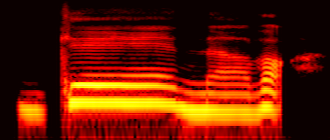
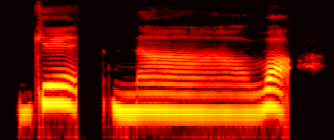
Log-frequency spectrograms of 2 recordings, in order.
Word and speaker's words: gena: But the past tense is genawa. Genawa. The present tense has the long A sound as the first sound. Genawa. But in the past tense, the second vowel sound is the long sound.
